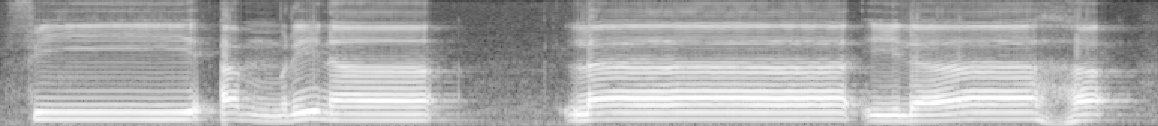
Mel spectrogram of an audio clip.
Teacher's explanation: مد منفصل کو 3 الف کی مقدار کھینچ کر پڑھے گی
